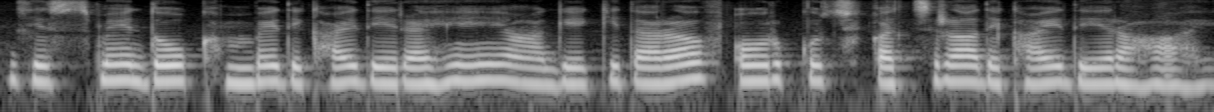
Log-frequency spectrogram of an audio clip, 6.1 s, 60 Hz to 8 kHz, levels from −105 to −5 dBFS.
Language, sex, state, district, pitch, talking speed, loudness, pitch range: Hindi, female, Chhattisgarh, Kabirdham, 220 Hz, 170 wpm, -29 LUFS, 210-235 Hz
